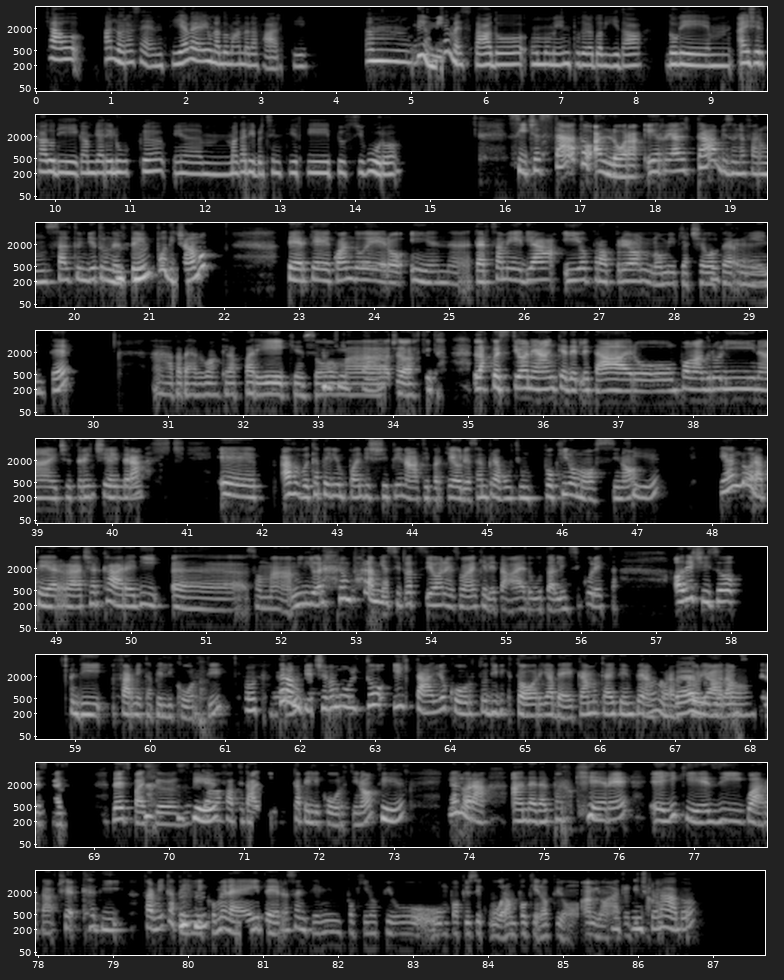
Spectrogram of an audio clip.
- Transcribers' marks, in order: other background noise; tapping; "cioè" said as "ceh"; laughing while speaking: "tutta"; chuckle; laughing while speaking: "migliorare un po'"; door; put-on voice: "Girls"; chuckle; laughing while speaking: "dal parrucchiere"; laughing while speaking: "cerca"
- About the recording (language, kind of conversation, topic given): Italian, podcast, Hai mai cambiato look per sentirti più sicuro?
